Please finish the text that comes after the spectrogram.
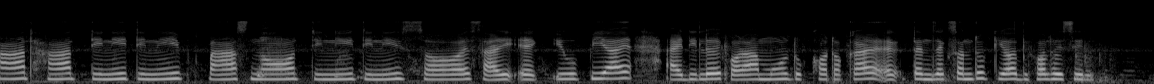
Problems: none marked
